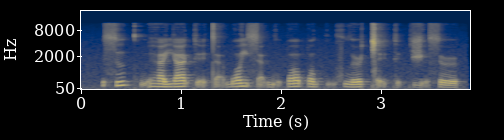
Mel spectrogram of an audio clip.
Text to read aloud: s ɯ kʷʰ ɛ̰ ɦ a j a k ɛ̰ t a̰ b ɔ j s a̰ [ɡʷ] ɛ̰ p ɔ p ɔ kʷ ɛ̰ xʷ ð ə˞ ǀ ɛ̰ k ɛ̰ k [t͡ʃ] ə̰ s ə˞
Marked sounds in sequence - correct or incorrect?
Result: correct, incorrect: ʒ

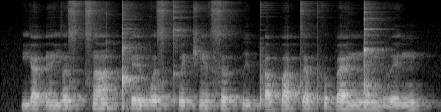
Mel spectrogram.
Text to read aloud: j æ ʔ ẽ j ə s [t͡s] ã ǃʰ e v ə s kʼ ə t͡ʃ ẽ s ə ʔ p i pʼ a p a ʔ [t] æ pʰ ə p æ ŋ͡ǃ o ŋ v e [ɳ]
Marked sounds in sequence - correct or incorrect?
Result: correct, correct, incorrect: ŋ

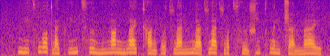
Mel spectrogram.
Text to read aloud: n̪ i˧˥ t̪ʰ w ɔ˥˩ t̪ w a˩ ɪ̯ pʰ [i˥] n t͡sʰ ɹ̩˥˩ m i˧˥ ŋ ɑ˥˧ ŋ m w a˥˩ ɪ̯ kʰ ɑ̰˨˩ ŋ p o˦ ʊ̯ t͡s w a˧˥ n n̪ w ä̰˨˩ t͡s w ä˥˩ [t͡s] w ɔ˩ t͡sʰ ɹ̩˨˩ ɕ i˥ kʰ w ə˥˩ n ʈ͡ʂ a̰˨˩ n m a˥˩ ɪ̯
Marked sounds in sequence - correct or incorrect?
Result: correct, correct

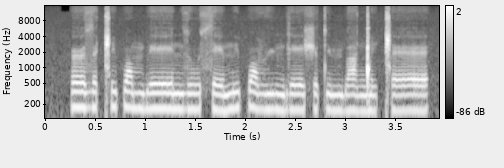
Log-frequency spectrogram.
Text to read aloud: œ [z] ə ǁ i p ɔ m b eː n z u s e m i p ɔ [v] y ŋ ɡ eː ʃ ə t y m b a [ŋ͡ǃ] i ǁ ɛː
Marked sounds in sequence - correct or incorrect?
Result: correct, correct, correct

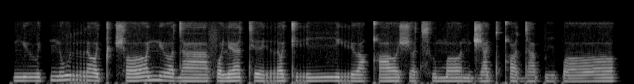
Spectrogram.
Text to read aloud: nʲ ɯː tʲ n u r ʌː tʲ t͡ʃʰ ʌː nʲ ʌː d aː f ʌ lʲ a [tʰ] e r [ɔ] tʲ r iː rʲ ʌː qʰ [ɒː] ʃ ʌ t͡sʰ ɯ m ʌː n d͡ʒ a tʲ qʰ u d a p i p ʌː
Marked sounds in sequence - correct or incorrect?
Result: correct, incorrect: ʌ, incorrect: ʌː

